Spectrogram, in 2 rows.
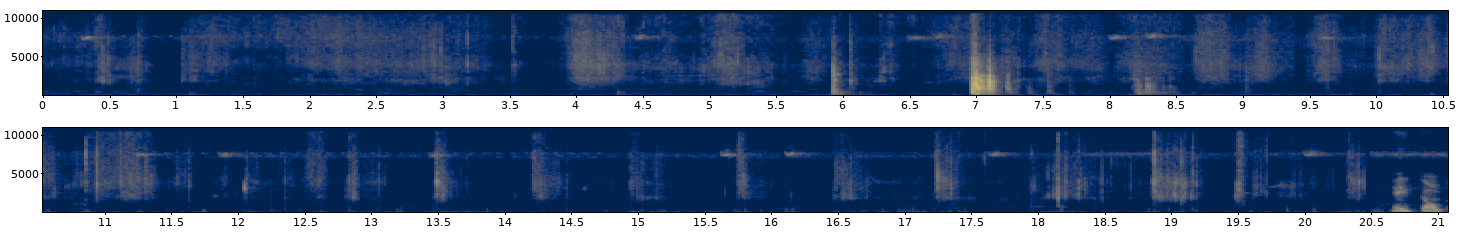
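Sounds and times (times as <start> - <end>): footsteps crunching: 0.0 - 20.6
sharp knocks: 7.0 - 7.4.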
